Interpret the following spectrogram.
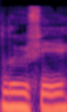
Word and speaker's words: Luffy: Luffy because it's a if it's based off the anime character it's Luffy yeah it's based off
